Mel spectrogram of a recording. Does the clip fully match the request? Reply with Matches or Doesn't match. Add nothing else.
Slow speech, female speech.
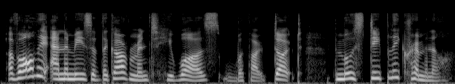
Doesn't match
